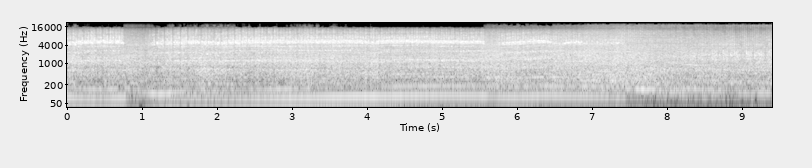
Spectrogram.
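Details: Diesel front end loader working under load: an uneven, stumbling exhaust beat as a cylinder drops out. Misfire traced to number 6 on the inline injector pump; cause of the break unknown.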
